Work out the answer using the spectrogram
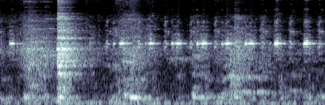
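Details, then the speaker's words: Rear bicycle wheel spinning with light, irregular metallic clinks and ticks because the spokes are all loose, wheel laced without crossed spokes. "ruido porque los rayos están todos flojos"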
